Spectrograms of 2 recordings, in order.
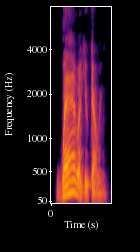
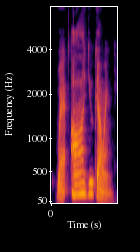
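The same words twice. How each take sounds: First: The strongest stress falls on the word where. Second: The strongest stress falls on the word are. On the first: "add strong stress to where"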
